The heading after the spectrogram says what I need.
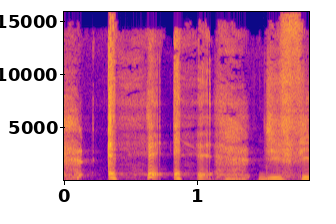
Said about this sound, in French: et derrière, une vieille qui tousse, et ensuite, ben, c'est le drame.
